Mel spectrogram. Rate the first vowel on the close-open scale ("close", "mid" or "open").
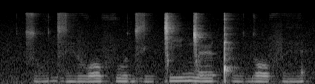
mid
